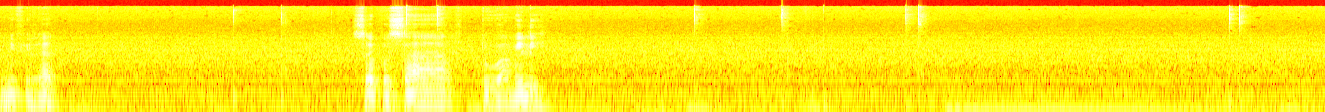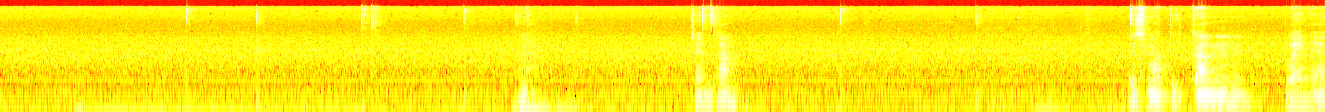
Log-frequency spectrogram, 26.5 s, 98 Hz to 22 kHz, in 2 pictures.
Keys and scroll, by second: 4.8 2, 8.0 2.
